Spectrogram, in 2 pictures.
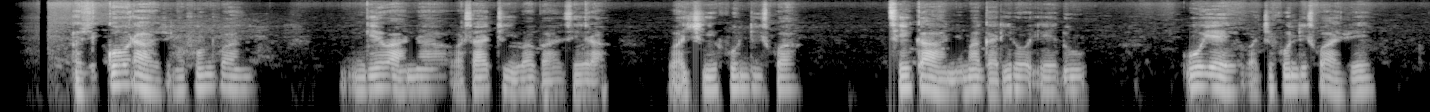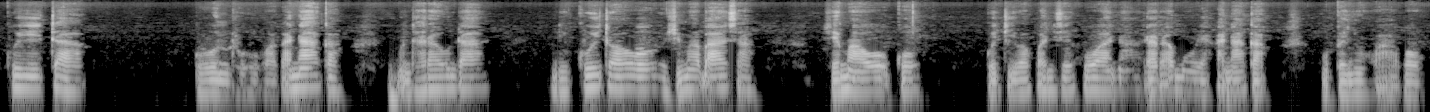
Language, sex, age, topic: Ndau, female, 18-24, education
